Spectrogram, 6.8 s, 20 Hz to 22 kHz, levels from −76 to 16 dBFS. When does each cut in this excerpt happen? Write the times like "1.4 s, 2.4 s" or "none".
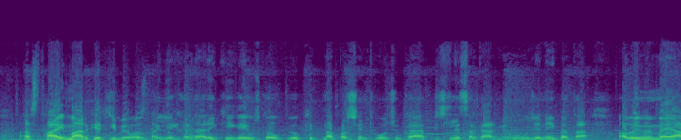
1.5 s

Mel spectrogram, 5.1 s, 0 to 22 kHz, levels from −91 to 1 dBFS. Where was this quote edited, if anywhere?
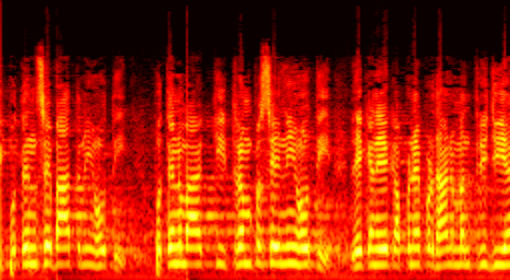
none

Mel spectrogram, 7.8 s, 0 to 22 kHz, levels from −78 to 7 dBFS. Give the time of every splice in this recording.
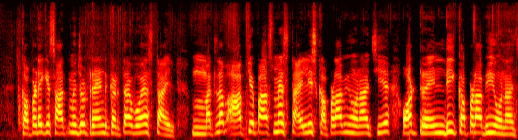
none

